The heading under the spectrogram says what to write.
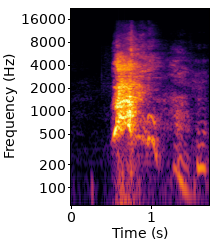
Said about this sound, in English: Let me sneeze first.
